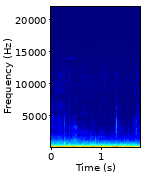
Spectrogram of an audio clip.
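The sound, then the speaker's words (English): A steady, deep engine rumble from a small sports car, continuous with a low throbbing texture and no voices over it. “Yeah, I really, really like this car.”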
